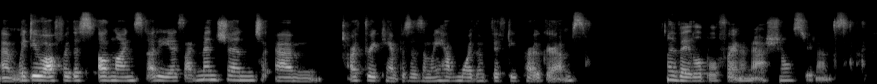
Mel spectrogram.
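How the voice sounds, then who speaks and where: Speaking at a fairly quick pace in an American accent, the voice carries vocal fry, fairly even intonation and big swings in loudness. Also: woman, fairly low pitch for a woman. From United States. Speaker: international education representative. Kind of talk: webinar presentation. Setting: online webinar.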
